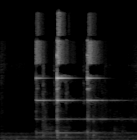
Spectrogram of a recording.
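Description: A bright bell chime rings three times in quick succession, clear and alone, each strike ringing out with a short decaying tone against silence.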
